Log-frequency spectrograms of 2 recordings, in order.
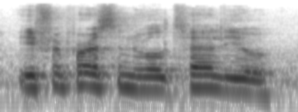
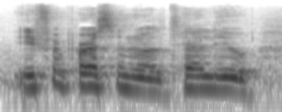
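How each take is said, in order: No difference in how they are said.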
